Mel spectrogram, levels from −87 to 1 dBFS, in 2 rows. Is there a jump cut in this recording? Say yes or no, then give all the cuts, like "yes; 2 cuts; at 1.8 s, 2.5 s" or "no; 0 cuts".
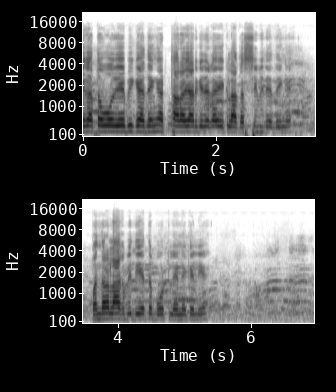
no; 0 cuts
